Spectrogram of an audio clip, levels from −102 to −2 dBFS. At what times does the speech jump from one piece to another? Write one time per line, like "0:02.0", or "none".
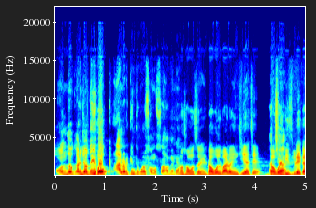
none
